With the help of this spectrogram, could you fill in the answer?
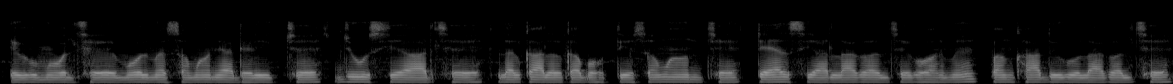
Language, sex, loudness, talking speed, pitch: Angika, male, -37 LUFS, 155 wpm, 110 Hz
